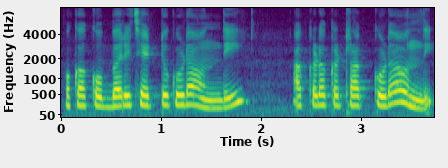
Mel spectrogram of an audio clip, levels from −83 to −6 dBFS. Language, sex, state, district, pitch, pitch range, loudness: Telugu, female, Telangana, Mahabubabad, 225 Hz, 220-240 Hz, -14 LUFS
